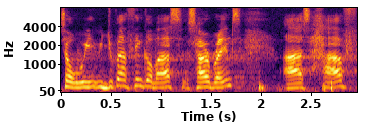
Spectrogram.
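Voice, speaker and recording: A man talks with a Spanish accent. His pitch is high, with ordinary variation. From Spain, Basque Country. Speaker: market research CEO and economist. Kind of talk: conference talk. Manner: fast.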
